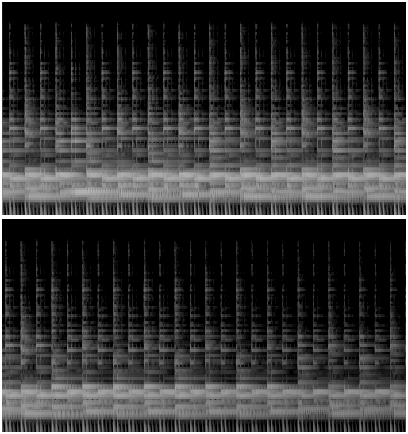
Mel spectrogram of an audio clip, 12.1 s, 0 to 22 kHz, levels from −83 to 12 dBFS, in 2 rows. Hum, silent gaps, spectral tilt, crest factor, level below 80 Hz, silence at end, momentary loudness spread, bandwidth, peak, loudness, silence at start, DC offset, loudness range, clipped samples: none; none; -4.5 dB/octave; 16 dB; -44 dBFS; 0 s; 11 LU; 15.5 kHz; -8 dBFS; -23 LUFS; 0 s; under 0.1%; 8 LU; under 0.1%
